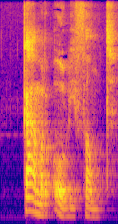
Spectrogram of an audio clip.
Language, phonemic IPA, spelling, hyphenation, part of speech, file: Dutch, /ˈkaː.mərˌoː.li.fɑnt/, kamerolifant, ka‧mer‧oli‧fant, noun, Nl-kamerolifant.ogg
- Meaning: land whale (insult for an overweight person)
